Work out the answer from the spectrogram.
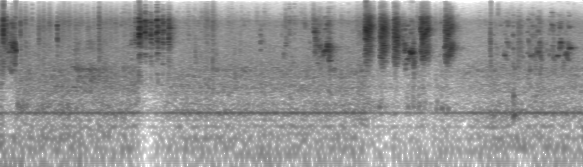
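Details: Budgerigars making sounds: scattered sharp high chirps, then a quick burst of loud repeated squeaky notes later on, between quieter stretches with a low hum.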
